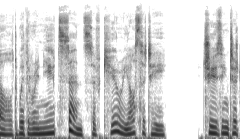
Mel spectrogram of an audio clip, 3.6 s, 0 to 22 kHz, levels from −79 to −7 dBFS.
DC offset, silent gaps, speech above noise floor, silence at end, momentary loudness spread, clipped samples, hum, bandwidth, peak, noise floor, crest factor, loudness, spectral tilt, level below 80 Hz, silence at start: under 0.1%; none; 27 dB; 0 s; 5 LU; under 0.1%; none; 19 kHz; -8 dBFS; -51 dBFS; 16 dB; -24 LUFS; -4.5 dB/octave; -44 dBFS; 0 s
